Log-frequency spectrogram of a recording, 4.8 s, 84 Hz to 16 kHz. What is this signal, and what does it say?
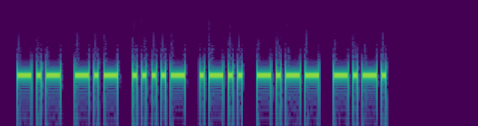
Morse code, heard as a keyed tone, about 25 wpm, 700 Hz. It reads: KK4LYC
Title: USA Callsign DE Callsign - 6 Characters - 25wpm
